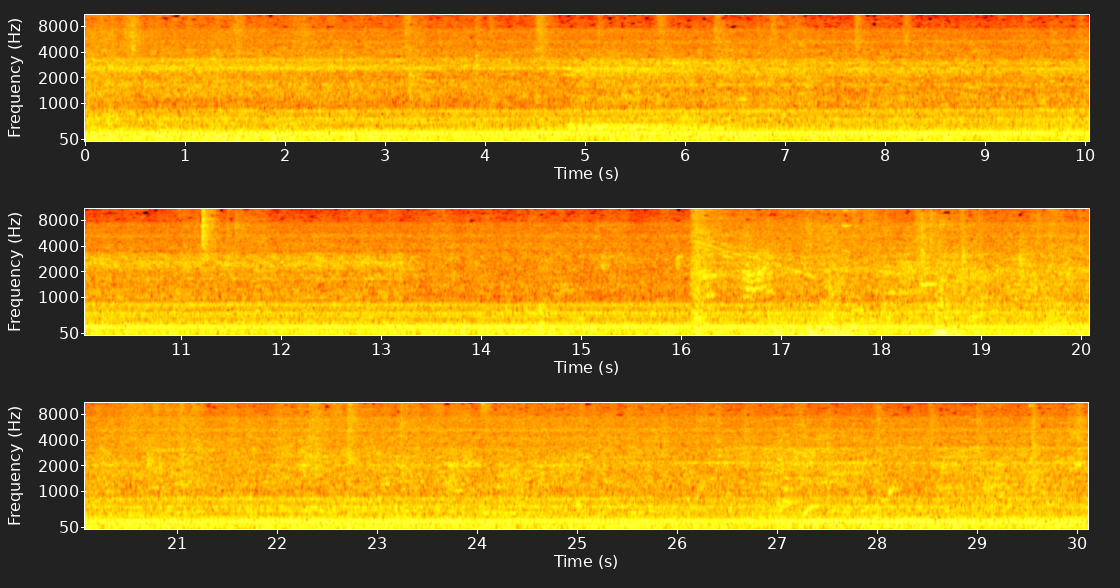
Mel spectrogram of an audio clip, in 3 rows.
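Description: Interior noise of a Kawasaki Heavy Industries C151 metro train braking to a stop at a station. A steady hum from the train's equipment runs throughout, and a faint high whine fades out about halfway through as the train comes to rest. A couple of thumps follow a few seconds later, and the doors open near the end.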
